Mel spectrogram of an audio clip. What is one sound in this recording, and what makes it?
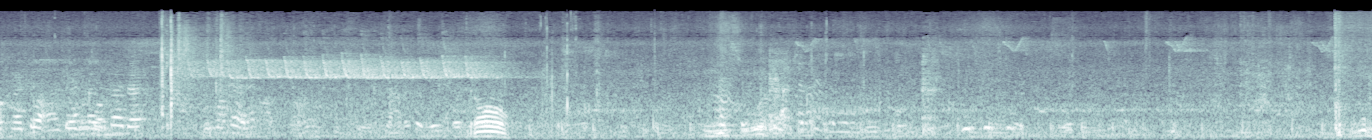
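A young monkey squeaks and chatters close by.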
